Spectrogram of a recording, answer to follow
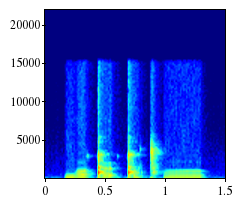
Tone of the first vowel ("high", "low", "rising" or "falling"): high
